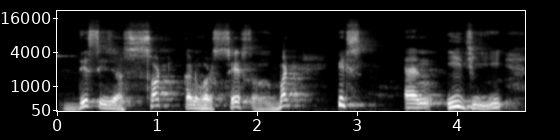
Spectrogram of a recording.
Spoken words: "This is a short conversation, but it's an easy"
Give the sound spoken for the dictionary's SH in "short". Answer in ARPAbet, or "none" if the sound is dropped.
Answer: S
